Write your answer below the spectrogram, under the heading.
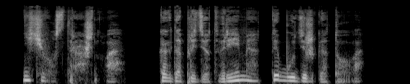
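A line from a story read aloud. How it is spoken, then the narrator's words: Whispered. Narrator (Russian): прошептал он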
